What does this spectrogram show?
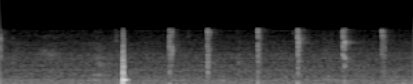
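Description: Close-miked chewing of bread: sharp mouth clicks about twice a second, with one louder thump about a second and a half in.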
